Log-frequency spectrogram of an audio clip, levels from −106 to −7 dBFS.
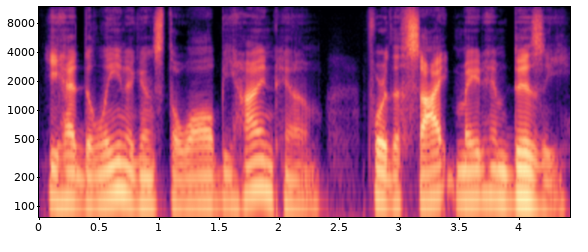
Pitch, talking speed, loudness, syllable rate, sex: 110 Hz, 205 wpm, -20 LUFS, 4.6 syllables/s, male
